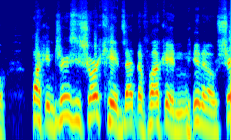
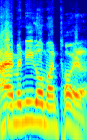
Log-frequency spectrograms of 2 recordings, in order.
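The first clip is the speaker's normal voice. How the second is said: put-on Spanish accent. Joking that a player never sounded like this: Inigo Montoya voice. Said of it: "He's never sounded like that".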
